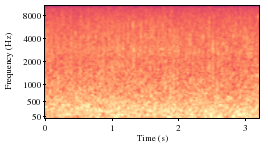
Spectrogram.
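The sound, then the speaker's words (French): Light, scattered rain falls on a pile of leaves beside a ditch, making a soft, steady, even hiss with no distinct drops standing out and no voices. “Une fine pluie éparse s'écoule.”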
